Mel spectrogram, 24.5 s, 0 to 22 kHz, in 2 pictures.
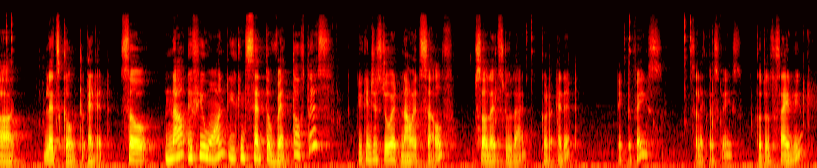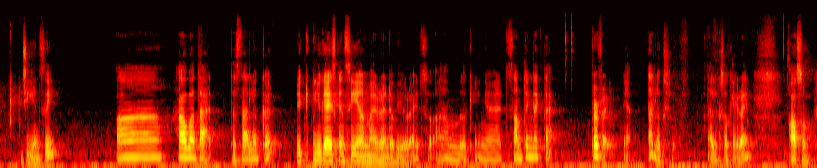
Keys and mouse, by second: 1.0 shift+middle drag, 6.6-7.1 middle drag, 7.4 Tab, 8.3 middle click, 9.8 middle click, 10.2 click, 10.8 alt+middle click, 12.0 g, 21.4 middle click, 23.4 middle click.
